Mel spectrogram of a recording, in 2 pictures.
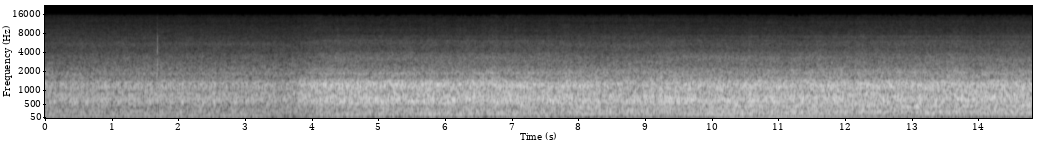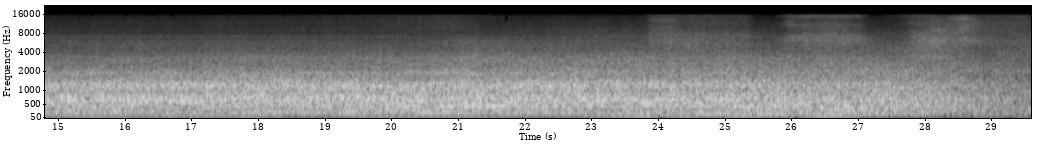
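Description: A Class 43 HST diesel power car idles, then opens up about four seconds in and runs loud under power as the train pulls out and accelerates away. Near the end the engine sound fades and wheel and coach rumble takes over as the carriages roll past.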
